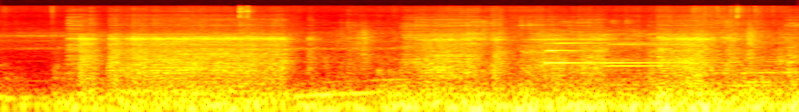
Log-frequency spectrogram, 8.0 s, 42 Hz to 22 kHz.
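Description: Echizen Railway MC7001 electric railcar (a former JR 119 series) running along the line, heard from inside the car: a steady rumble of wheels on rail that slowly grows louder. A short high tone sounds a little past halfway, with a lower second tone under it.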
